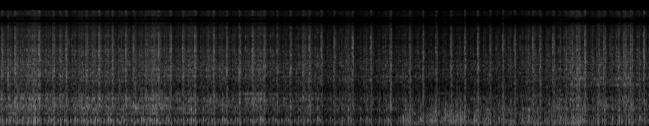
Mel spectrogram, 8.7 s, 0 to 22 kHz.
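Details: 1959 Briggs & Stratton 8 cubic inch 3 hp single-cylinder engine with 110 V electric start, running on old gas and needing a tune-up: loud but slightly uneven, irregular beat; runs rough from stale fuel.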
